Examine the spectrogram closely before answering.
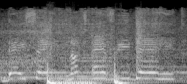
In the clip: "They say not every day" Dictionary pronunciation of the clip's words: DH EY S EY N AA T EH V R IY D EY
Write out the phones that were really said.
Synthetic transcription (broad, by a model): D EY S EY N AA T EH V IY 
